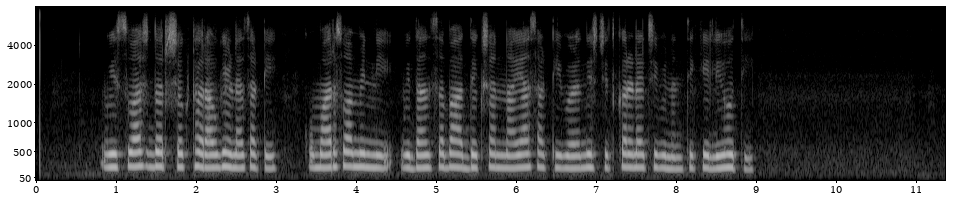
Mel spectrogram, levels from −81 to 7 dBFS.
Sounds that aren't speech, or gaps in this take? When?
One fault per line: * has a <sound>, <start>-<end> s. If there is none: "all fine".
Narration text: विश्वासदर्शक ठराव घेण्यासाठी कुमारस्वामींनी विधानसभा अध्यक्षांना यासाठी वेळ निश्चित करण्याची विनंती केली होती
all fine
